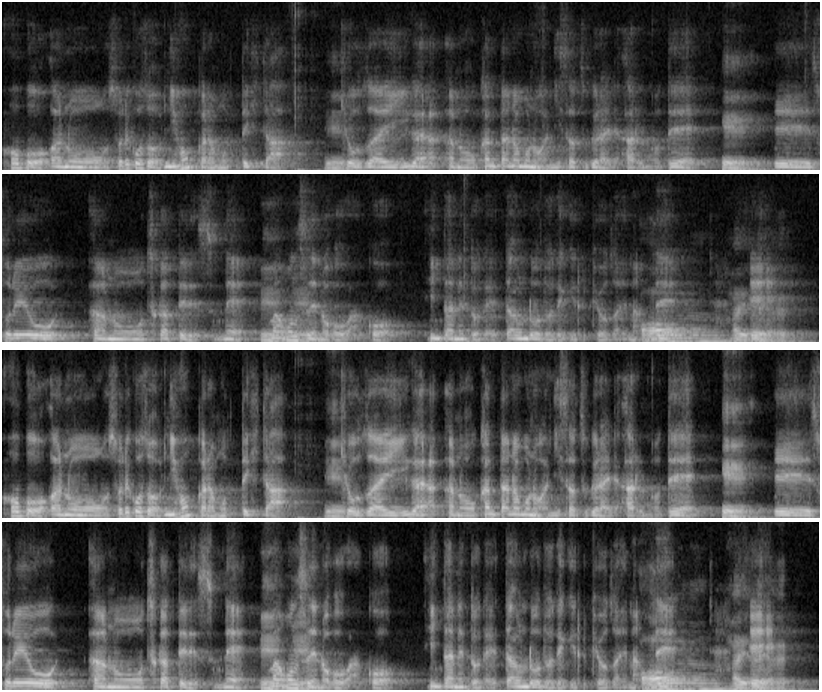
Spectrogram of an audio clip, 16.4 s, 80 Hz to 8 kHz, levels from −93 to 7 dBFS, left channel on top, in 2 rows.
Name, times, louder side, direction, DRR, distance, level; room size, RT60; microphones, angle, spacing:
voice 1, 0.0-2.9 3.4-6.9 7.7-8.8 9.0-12.1 12.4-14.9 15.7-15.9, right 2 dB, 45° right, 12 dB, 1.3 m, -21 dB
sound 1, 1.1-14.7, equal, 85° left, 3.1 m, -40 dB
voice 2, 7.2-7.5 10.8-11.3 14.6-16.0, right 3 dB, 70° right, 11 dB, 1.7 m, -21 dB
28.5 x 28.0 x 6.9 m, 1.2 s
head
